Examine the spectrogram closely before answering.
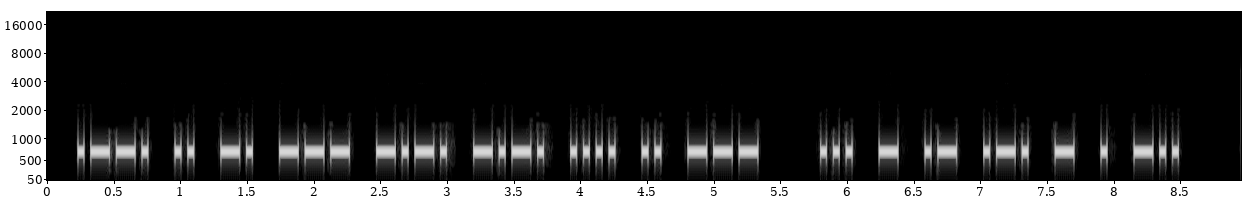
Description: Morse code, heard as a keyed tone, about 25 wpm, spaced as for 22 wpm, 700 Hz. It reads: PINOCCHIO STARTED
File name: Pinocchio / Pinocchio ch3 18 25 ik1hge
